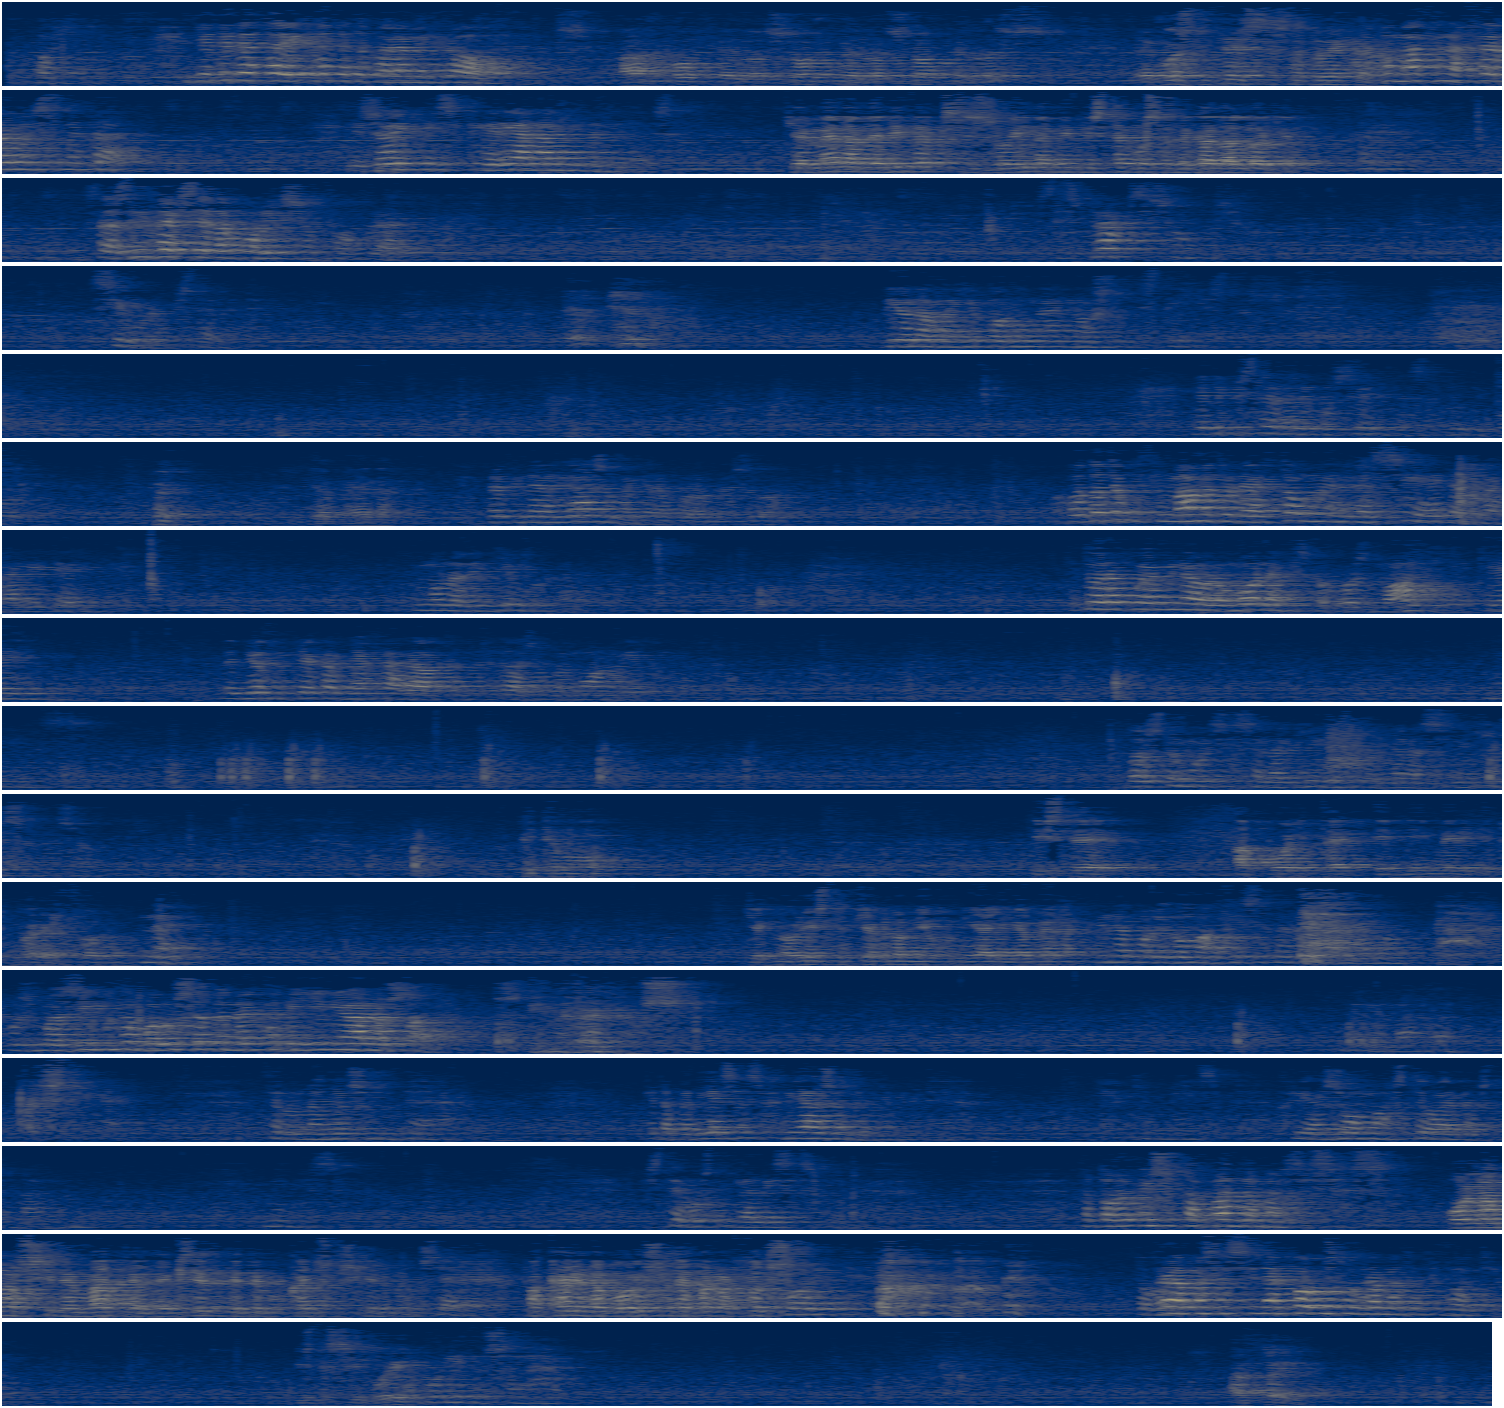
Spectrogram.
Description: Ηχογράφηση Παράστασης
